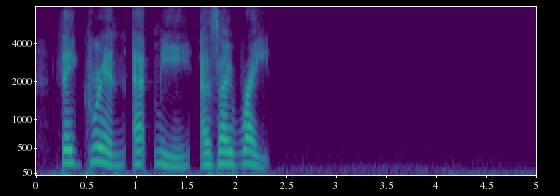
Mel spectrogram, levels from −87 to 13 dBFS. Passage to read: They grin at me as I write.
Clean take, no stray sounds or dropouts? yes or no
yes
